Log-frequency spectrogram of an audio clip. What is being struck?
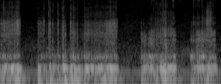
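Foam microphone windscreen.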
